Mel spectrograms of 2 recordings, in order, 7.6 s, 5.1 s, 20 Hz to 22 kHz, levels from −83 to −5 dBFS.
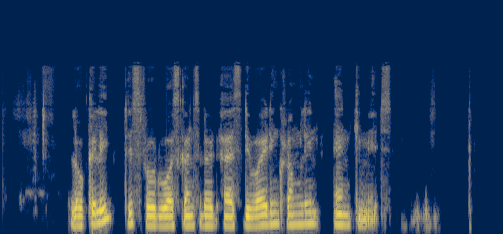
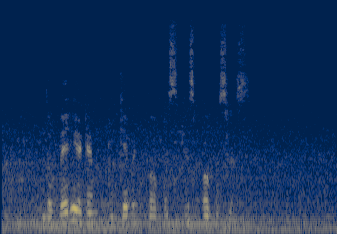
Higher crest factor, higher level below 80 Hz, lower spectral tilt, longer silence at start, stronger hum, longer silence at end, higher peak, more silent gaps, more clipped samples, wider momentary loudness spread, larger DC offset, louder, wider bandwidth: about the same, 16 dB vs 18 dB; about the same, -56 dBFS vs -56 dBFS; first, -7.5 dB/octave vs -6 dB/octave; first, 0.65 s vs 0 s; neither; first, 1.1 s vs 0 s; first, -2 dBFS vs -20 dBFS; neither; neither; about the same, 22 LU vs 21 LU; neither; first, -17 LUFS vs -38 LUFS; second, 8.2 kHz vs 16 kHz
